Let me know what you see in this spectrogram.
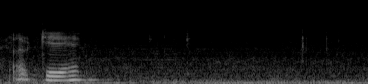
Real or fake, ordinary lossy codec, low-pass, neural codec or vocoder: fake; none; none; codec, 16 kHz, 2 kbps, FunCodec, trained on Chinese and English, 25 frames a second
